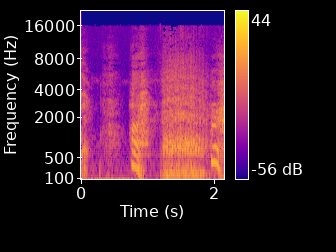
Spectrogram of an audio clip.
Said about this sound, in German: Der König besteigt das königliche Pferd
